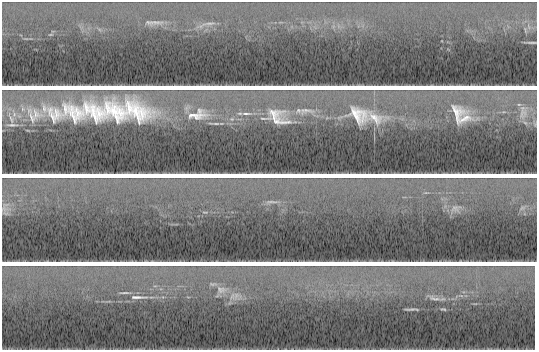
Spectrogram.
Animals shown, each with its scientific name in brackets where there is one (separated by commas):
White-breasted Nuthatch (Sitta carolinensis), Blue-headed Vireo (Vireo solitarius), Eastern Wood-Pewee (Contopus virens), Ovenbird (Seiurus aurocapilla), Hermit Thrush (Catharus guttatus), Red-eyed Vireo (Vireo olivaceus)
